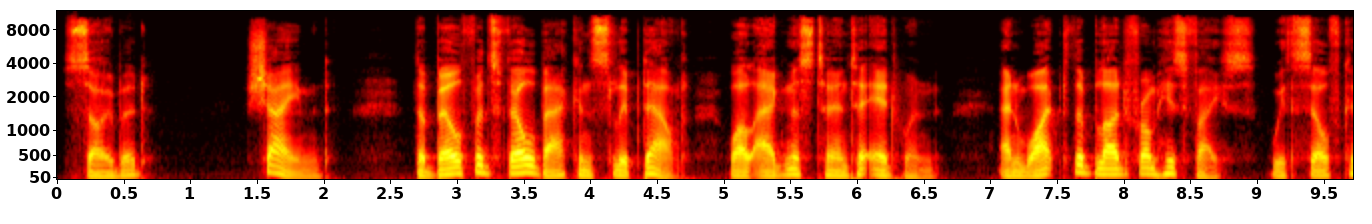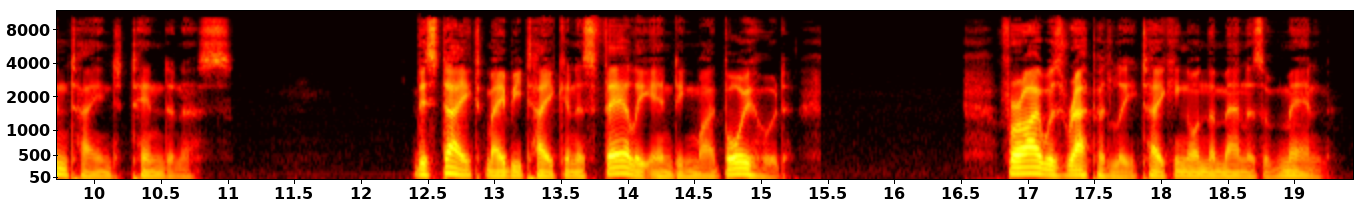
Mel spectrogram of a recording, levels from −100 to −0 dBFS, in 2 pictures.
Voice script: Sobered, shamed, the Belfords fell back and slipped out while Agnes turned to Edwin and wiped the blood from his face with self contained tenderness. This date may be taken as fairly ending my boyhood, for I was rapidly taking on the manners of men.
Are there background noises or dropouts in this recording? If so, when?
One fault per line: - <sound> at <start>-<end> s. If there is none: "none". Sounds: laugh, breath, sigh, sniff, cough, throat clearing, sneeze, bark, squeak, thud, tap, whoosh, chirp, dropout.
none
